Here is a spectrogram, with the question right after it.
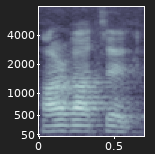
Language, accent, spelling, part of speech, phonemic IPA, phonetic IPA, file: Armenian, Eastern Armenian, հարվածել, verb, /hɑɾvɑˈt͡sel/, [hɑɾvɑt͡sél], Hy-հարվածել.ogg
- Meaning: to hit, to strike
